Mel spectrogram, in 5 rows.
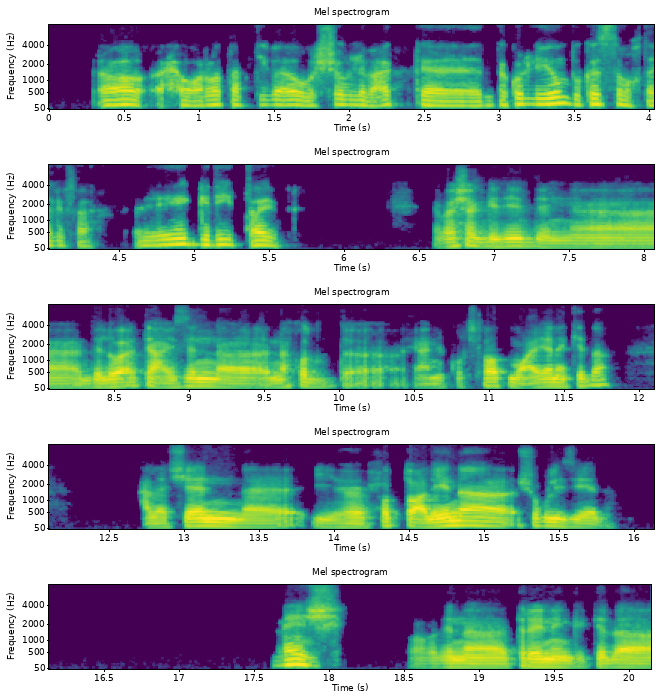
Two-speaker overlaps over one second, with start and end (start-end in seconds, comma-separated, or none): none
